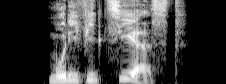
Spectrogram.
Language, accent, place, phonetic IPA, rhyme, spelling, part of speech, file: German, Germany, Berlin, [modifiˈt͡siːɐ̯st], -iːɐ̯st, modifizierst, verb, De-modifizierst.ogg
- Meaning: second-person singular present of modifizieren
